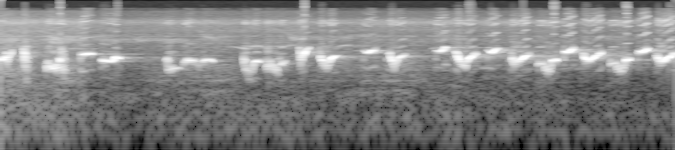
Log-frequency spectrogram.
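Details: Yellow-vented bulbul, played as a basic lure for shy or wild-natured birds, gives a lively continuous chatter of short bubbly whistled notes, rising and falling, several per second, on a quiet background.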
